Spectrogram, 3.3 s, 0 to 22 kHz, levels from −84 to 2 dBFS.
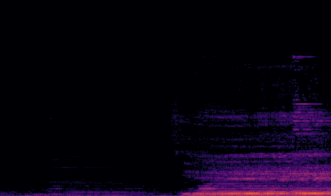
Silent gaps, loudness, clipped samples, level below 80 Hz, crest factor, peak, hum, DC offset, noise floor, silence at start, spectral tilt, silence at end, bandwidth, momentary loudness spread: none; -37 LUFS; under 0.1%; -62 dBFS; 16 dB; -22 dBFS; none; under 0.1%; -64 dBFS; 1.15 s; -5.5 dB/octave; 0 s; 16 kHz; 14 LU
